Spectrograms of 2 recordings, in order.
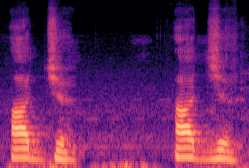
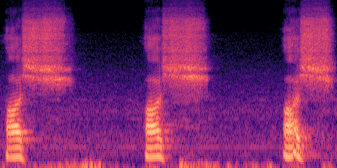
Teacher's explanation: یعنی آواز پورے منہ میں پھیل رہی ہے، قلقلہ نہیں ہو رہا. جیم میں قلقلہ ہو رہا ہے.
